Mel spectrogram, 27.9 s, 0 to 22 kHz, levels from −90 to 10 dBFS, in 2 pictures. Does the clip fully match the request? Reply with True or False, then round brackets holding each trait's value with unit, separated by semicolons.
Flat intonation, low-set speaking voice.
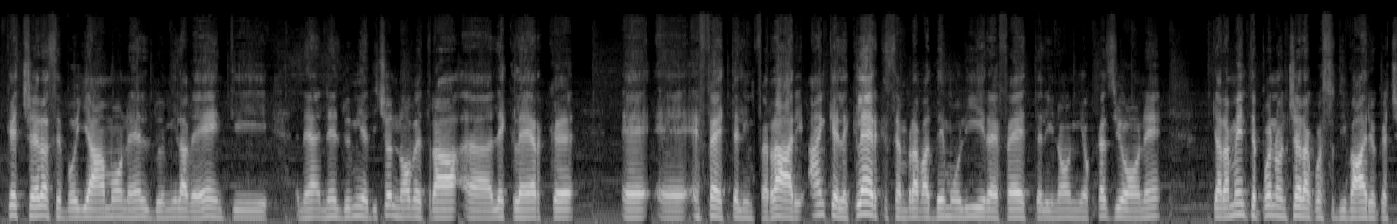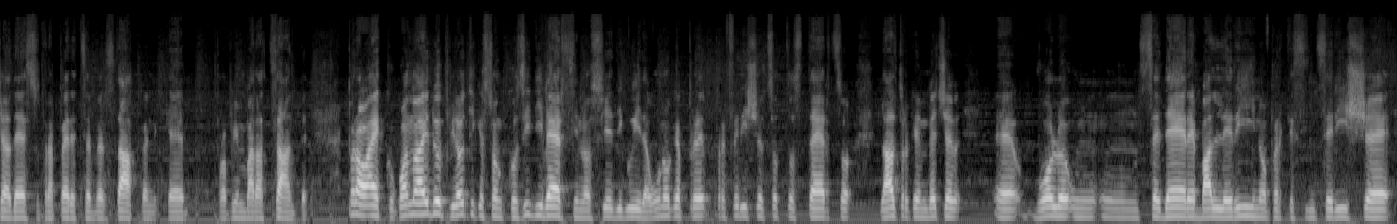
False (2.3 semitones; 145 Hz)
